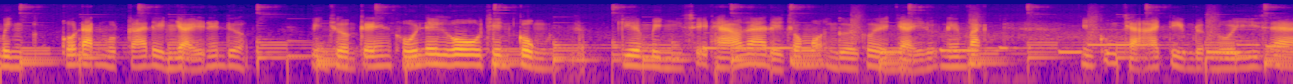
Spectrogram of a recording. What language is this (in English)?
Vietnamese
